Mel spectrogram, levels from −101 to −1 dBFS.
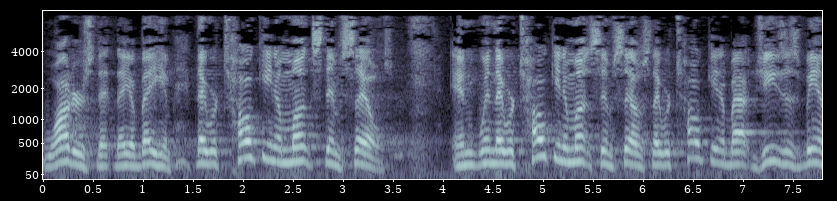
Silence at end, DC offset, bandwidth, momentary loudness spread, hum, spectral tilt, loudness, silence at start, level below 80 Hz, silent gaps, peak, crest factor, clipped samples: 0 s; under 0.1%; 7.8 kHz; 7 LU; none; -3.5 dB/octave; -27 LUFS; 0 s; -60 dBFS; none; -10 dBFS; 18 dB; under 0.1%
